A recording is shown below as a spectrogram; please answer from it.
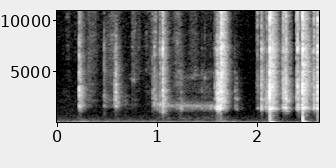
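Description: Mechanism of a 1950 Hubley Army 45 cap gun clicking, a few sharp metallic snaps and ratchety clicks in short, irregular bursts, close and crisp against a quiet background.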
